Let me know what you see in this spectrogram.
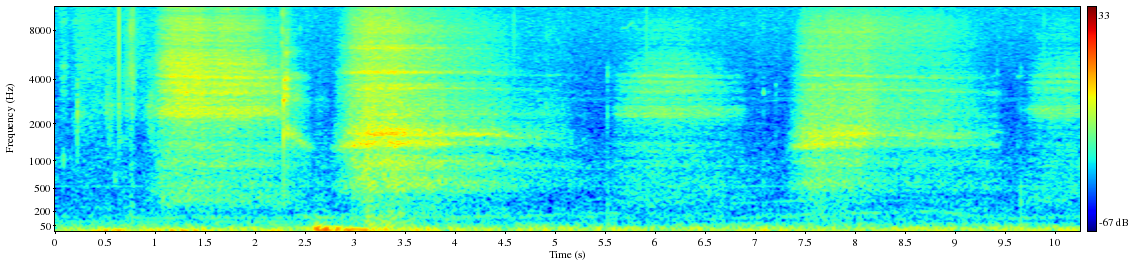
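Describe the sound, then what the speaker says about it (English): Slow meditative breathing in and out, two long airy inhale-exhale cycles, close to the microphone and soft, with no talking. "feel free to breathe in and out with me"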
